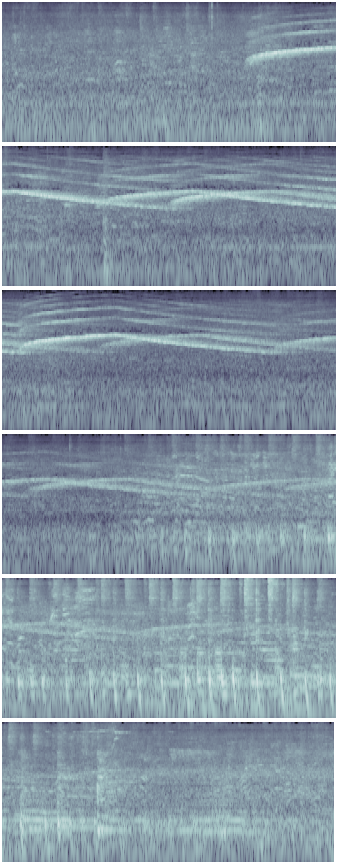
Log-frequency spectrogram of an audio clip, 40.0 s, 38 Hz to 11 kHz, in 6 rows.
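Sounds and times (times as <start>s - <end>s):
emergency vehicle sirens wailing: 4.4s - 40.0s.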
